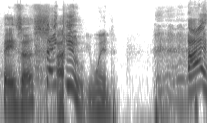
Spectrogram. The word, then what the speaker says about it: Bezos: you get get it you pronounce his name by the way basos hello my name is Jeff Bezos thank you you win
